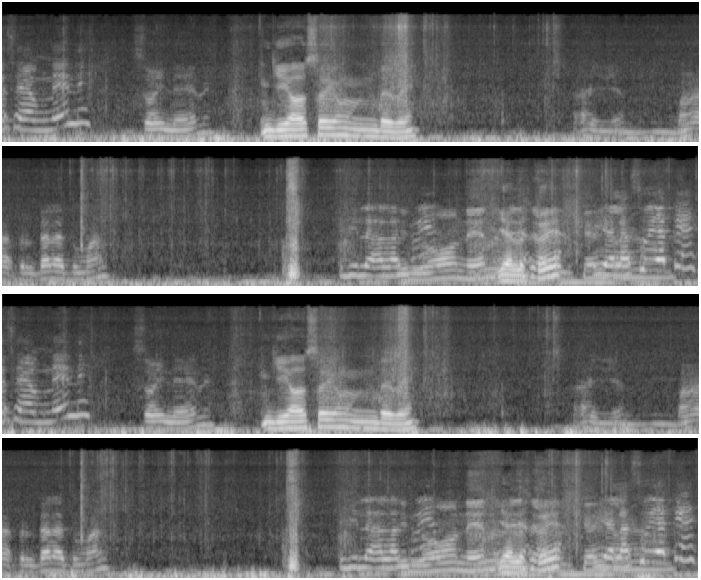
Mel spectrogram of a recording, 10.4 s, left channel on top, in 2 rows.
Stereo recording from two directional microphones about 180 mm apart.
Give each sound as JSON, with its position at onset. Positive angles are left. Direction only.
{"t": 0.0, "sound": "a sound", "side_deg": 10}
{"t": 1.0, "sound": "speech", "side_deg": -15}
{"t": 2.0, "sound": "speech", "side_deg": 10}
{"t": 5.0, "sound": "speech", "side_deg": -20}
{"t": 7.7, "sound": "speech", "side_deg": 10}
{"t": 8.4, "sound": "speech", "side_deg": -40}
{"t": 8.9, "sound": "speech", "side_deg": 25}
